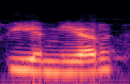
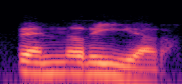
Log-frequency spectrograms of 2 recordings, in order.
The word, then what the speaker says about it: Fenrir: He is the one-handed god who offered his hand to the giant wolf Fenrir to help trap. Sorry, Fenrir.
